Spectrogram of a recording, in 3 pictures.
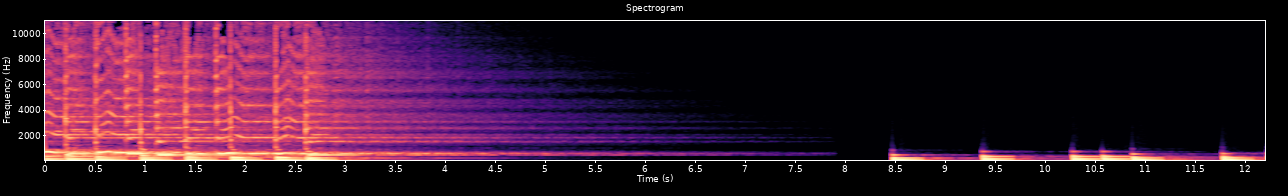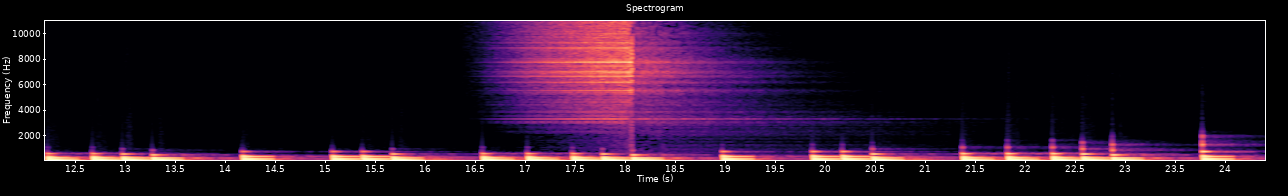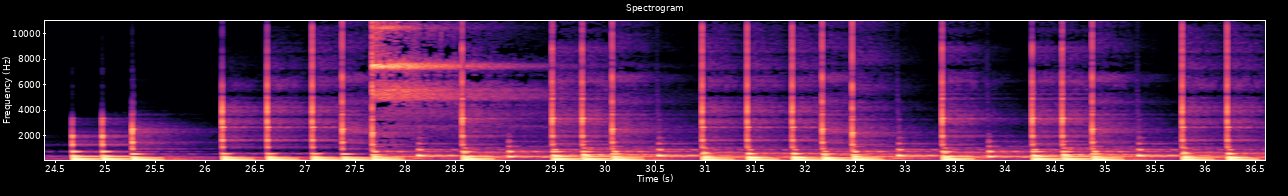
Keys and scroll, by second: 0.1 5, 0.3 0, 1.0 Return, 2.9 Escape, 19.8 ctrl+z.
